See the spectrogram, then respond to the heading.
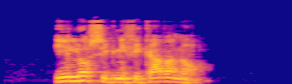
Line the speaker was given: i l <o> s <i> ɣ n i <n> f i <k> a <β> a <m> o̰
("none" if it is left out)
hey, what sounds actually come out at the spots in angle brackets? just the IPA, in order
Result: o, i, none, k, β, n

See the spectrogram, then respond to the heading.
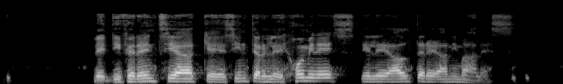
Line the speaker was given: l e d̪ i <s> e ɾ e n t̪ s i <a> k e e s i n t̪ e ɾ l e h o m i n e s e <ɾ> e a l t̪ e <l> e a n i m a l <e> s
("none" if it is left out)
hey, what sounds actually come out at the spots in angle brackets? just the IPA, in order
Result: f, a, l, ɾ, e

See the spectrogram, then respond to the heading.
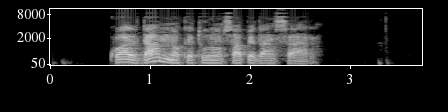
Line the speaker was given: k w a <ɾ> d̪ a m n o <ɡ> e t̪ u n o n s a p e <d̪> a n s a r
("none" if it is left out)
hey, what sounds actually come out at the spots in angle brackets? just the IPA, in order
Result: l, k, d̪

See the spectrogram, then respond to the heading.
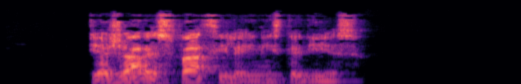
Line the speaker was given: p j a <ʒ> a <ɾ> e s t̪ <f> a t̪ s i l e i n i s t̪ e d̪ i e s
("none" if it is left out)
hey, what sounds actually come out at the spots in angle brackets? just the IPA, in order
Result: ʒ, ɾ, f

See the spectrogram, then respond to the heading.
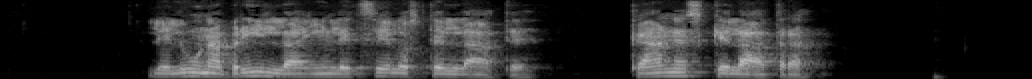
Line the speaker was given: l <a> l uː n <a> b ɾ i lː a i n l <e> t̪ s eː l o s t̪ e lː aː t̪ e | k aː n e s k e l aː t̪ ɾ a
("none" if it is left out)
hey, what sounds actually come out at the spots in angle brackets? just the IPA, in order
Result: e, a, e

